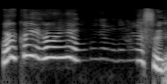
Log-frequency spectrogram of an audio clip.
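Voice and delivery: high, sing-song mock delight; gushing New Yorker. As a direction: gush back like a thrilled stranger. New Yorkers answering a greeting.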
